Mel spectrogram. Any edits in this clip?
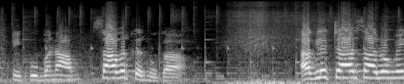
no; 0 cuts

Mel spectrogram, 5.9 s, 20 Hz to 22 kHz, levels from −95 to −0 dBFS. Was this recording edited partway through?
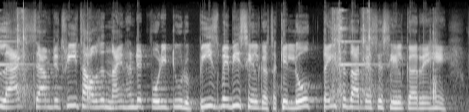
yes; 1 cut; at 3.4 s

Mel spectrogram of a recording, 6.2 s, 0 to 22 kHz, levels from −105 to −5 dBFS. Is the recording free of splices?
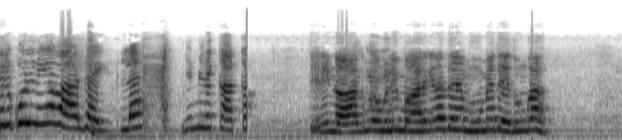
no; 1 cut; at 2.4 s

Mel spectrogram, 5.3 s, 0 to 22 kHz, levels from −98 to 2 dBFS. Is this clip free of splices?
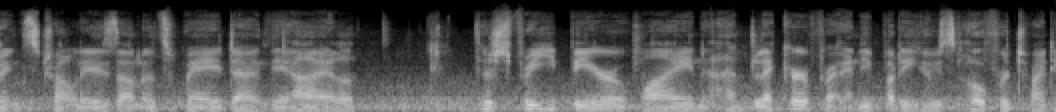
yes; 0 cuts

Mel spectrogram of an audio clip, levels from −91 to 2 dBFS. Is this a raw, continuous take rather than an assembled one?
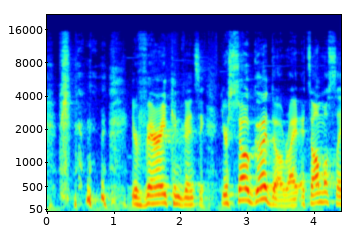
yes; 0 cuts

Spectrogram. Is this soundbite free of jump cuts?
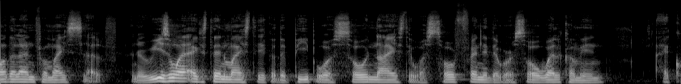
no; 1 cut; at 1.2 s

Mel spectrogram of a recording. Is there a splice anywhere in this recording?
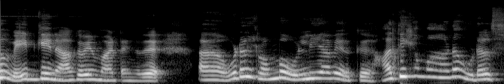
no; 0 cuts

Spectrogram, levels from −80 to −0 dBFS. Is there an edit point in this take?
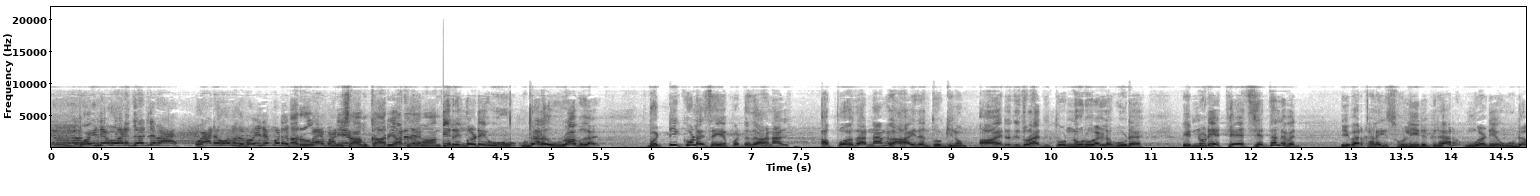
yes; 1 cut; at 3.9 s

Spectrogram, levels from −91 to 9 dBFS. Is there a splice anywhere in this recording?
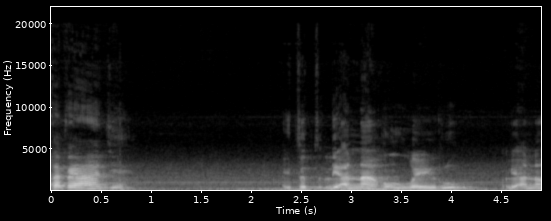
no; 0 cuts

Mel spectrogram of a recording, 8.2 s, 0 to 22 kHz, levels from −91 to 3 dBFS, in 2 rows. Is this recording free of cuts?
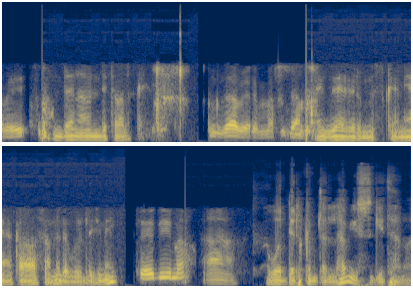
no; 2 cuts; at 5.3 s, 6.7 s

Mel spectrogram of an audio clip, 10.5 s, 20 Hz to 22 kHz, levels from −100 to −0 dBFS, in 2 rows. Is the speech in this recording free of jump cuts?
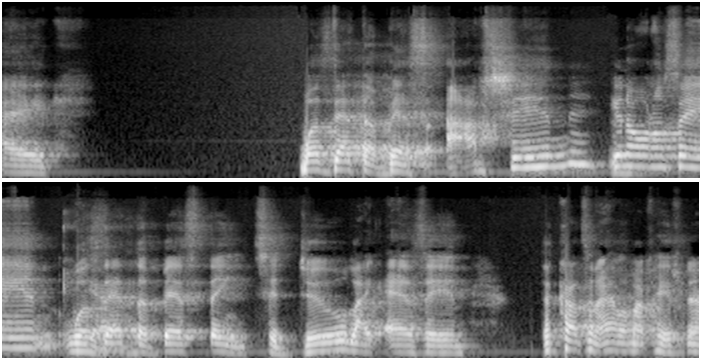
yes; 0 cuts

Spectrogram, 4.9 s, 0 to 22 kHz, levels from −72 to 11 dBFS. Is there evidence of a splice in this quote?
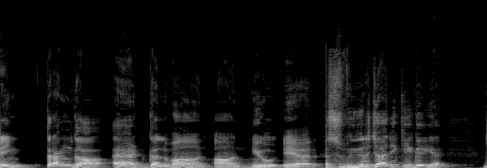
yes; 1 cut; at 3.2 s

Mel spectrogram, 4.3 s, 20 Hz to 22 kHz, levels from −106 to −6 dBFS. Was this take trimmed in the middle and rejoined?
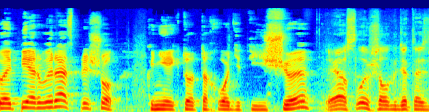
yes; 1 cut; at 3.2 s

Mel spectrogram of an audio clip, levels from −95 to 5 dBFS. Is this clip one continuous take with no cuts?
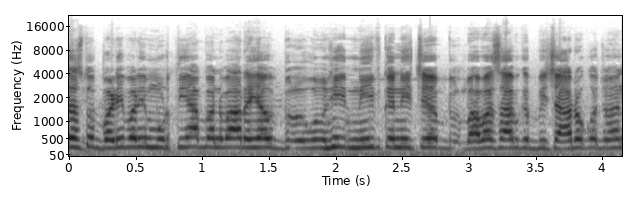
yes; 0 cuts

